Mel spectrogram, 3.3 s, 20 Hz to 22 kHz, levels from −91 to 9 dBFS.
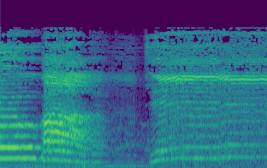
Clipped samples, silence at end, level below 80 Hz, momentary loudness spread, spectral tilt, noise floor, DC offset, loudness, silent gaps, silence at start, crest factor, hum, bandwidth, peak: under 0.1%; 0 s; -46 dBFS; 15 LU; -1.5 dB/octave; -40 dBFS; under 0.1%; -15 LUFS; none; 0 s; 12 dB; none; 11.5 kHz; -6 dBFS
